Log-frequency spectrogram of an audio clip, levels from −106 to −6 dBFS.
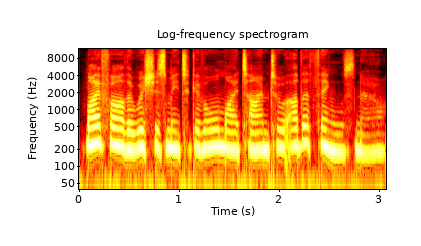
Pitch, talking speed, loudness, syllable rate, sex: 210 Hz, 255 wpm, -16 LUFS, 5.5 syllables/s, female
